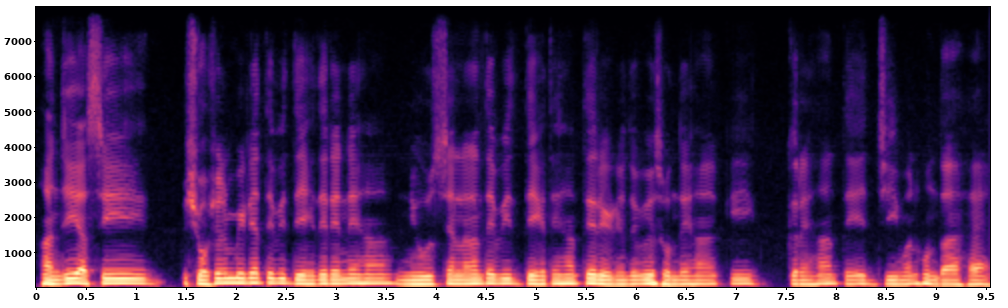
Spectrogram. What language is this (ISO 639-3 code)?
pan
